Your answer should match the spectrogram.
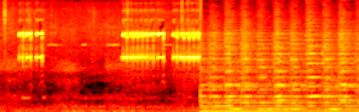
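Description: Handheld metal-detecting pinpointer beeping in fast pulsed bursts as it is held over a target in the loose soil, two short runs of beeps signalling metal close by. About two and a half seconds in, music starts and takes over.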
